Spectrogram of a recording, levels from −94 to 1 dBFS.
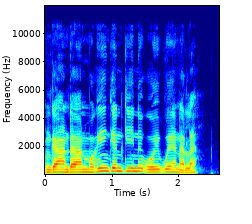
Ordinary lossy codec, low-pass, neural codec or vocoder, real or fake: none; 10.8 kHz; none; real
